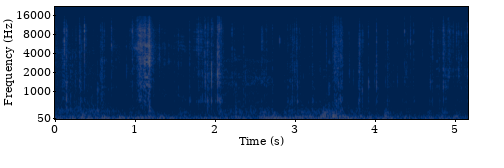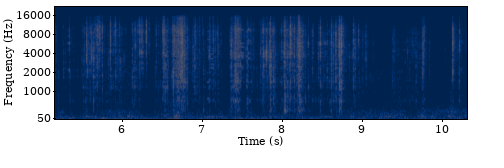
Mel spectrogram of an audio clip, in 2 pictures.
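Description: Foil trading-card pack wrapper crinkling and tearing as it is opened by gloved hands, faint and irregular, with denser, louder crinkling in the second half.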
